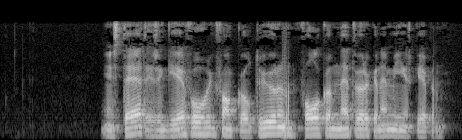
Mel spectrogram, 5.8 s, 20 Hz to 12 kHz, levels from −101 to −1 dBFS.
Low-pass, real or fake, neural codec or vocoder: 7.2 kHz; real; none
